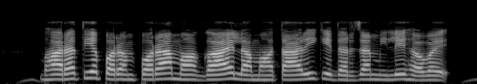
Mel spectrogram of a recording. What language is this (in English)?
Chhattisgarhi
